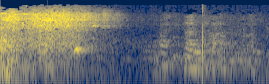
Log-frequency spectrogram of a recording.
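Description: glass breaking

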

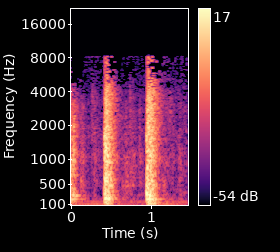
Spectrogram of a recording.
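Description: door being opened

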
